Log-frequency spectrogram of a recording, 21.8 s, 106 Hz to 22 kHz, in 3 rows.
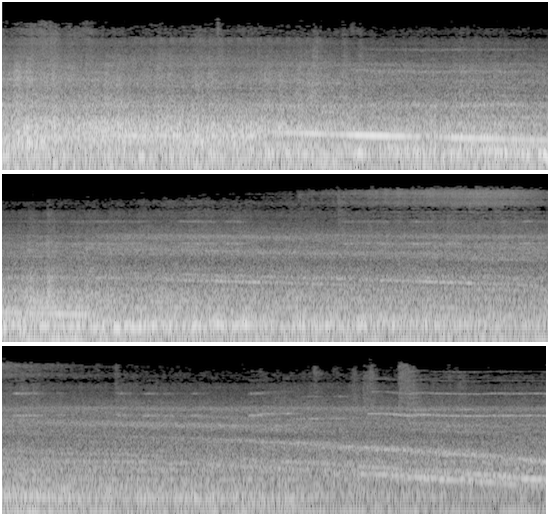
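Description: Sotetsu 10000 series electric train heard from inside the car: wheel and rail running noise with the whine of its Mitsubishi IGBT-VVVF inverter. Over the second half the whine falls steadily in pitch and the running noise fades as the train slows under braking into a station.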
